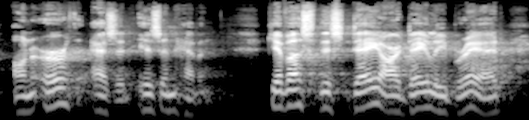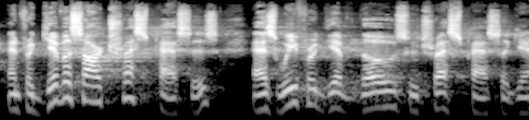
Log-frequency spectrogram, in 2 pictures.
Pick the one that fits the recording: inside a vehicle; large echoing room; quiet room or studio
large echoing room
